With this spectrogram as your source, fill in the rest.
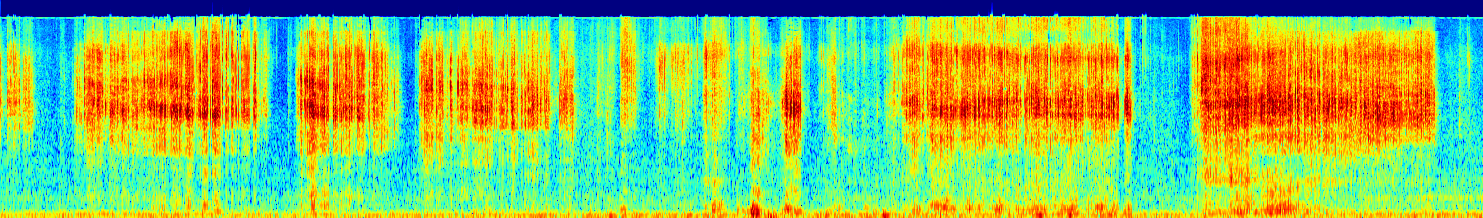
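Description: A hand-sized silver metallic mesh scrubbing sponge is held upright and scratched with the fingernails of the other hand. The result is bright, crinkly, hissing bursts of scratching that come and go with brief pauses, almost entirely high-pitched with little low end.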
